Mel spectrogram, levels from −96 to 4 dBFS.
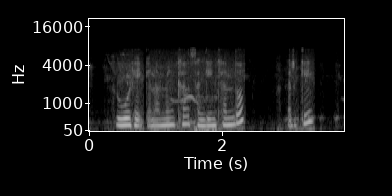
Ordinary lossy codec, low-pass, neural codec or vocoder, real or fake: none; 7.2 kHz; none; real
